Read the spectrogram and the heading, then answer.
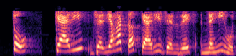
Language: Hindi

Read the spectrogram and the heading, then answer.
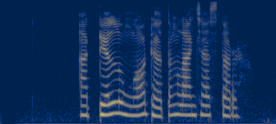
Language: Javanese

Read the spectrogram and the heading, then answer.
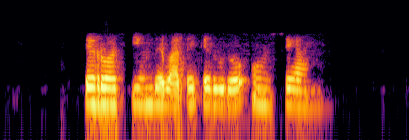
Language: Spanish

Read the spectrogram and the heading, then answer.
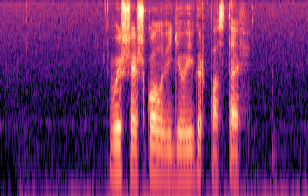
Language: Russian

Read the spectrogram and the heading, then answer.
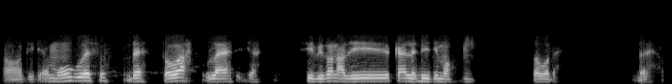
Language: Assamese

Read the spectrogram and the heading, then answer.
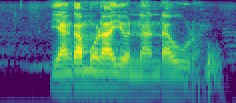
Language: Venda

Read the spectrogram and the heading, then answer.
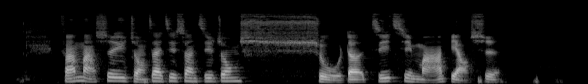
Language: Chinese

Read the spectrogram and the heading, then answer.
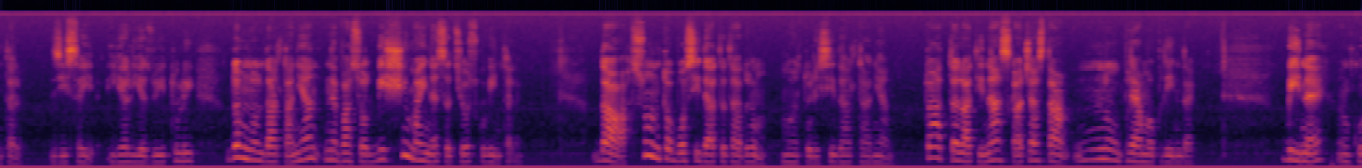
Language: Romanian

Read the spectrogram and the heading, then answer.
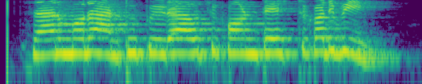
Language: Odia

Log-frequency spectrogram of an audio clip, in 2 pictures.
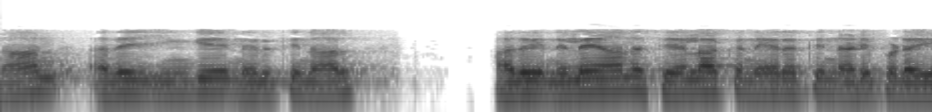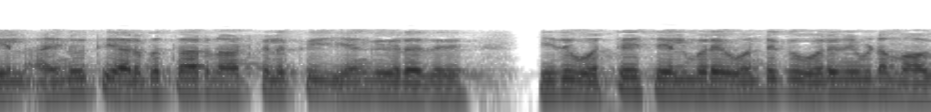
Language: Tamil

